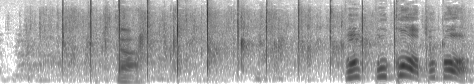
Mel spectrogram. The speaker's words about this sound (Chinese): 此处应该有掌声，对不对？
